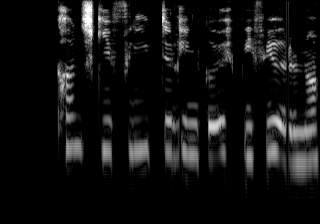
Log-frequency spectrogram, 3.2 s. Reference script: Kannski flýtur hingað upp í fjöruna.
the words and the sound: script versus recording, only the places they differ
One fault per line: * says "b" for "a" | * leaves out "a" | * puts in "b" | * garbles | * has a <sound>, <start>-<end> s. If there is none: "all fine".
all fine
